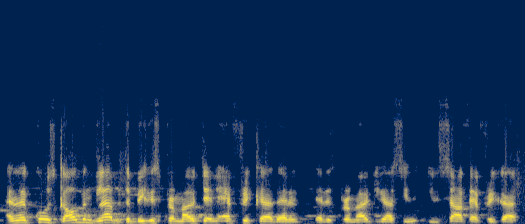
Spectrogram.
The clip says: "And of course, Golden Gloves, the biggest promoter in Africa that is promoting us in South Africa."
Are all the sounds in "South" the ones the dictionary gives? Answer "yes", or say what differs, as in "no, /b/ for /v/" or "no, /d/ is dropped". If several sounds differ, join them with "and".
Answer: yes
